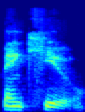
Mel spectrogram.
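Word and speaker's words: Banqu: really interesting stuff and it's called Uh Bank Q which which is spelled b a n quu than you um they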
